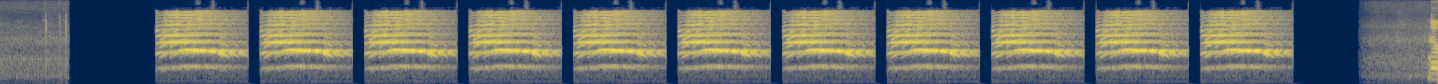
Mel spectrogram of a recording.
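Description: Peacock giving a loud, nasal, cat-like wail, about one second long. It repeats about eleven times, one each second, with short silences between.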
